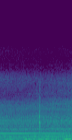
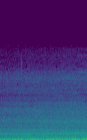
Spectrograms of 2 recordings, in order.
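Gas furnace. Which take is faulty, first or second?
first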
